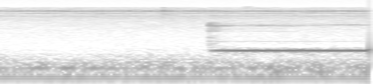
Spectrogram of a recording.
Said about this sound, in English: Yo, this is it's just ringing. There's no answering machine. No answering machine. Let's try it again.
